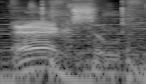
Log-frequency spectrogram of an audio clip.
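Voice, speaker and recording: An actor playing a chuckling male shopkeeper in a video game, hearty and pleased with his customers.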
